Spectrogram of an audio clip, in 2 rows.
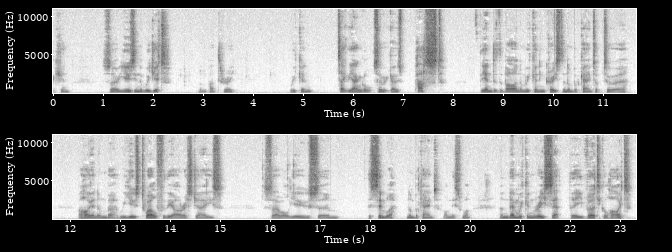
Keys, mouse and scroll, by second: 2.2 KP_3, 3.1-3.8 scroll up 3, 3.8 scroll up 1, 5.3-7.0 drag, 9.4-12.7 drag, 15.4 click, 15.9 click, 22.8-23.3 scroll down 2, 22.9-23.3 scroll up 1.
